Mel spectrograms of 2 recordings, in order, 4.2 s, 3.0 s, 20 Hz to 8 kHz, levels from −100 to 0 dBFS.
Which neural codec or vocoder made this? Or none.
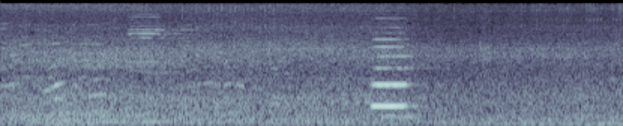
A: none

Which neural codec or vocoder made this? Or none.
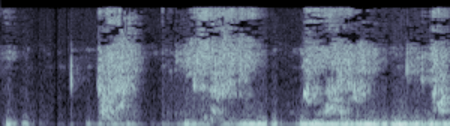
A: none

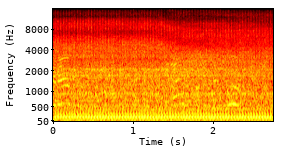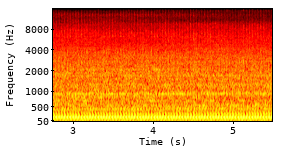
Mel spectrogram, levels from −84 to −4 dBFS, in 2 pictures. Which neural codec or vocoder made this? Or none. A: none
